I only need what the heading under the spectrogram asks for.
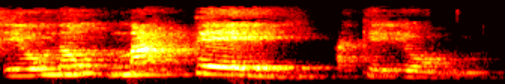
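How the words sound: The stress falls on the word matei. The speaker harmed him in another way but did not kill. "eu vou colocar a palavra tônica dessa frase no matei"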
